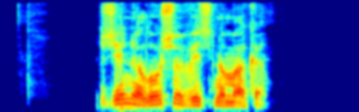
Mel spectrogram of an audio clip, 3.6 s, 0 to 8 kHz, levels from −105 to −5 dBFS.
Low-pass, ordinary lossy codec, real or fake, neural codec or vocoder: 7.2 kHz; MP3, 64 kbps; real; none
